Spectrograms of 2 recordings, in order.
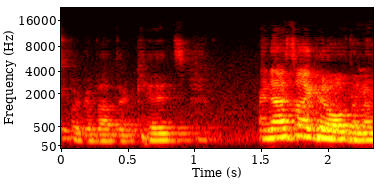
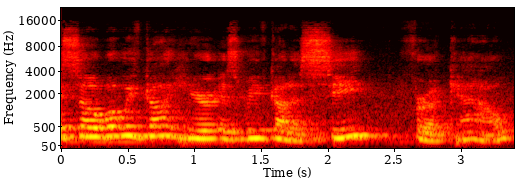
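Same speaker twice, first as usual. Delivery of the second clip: talking down slowly; 5 dB quieter than usual. Retold or imitated. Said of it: "They would talk slower".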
